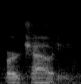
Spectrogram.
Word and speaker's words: Burchowdy: And you got to get used to how how that name is pronounced. It's Birch Howdy.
